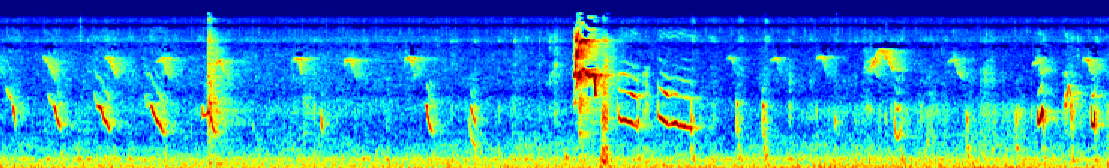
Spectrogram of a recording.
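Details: One-month-old puppy squealing while its long nails are trimmed: short, high, downward-sliding squeaks repeated about every half second, with a louder cluster of sharp cries and clicks near the middle.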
